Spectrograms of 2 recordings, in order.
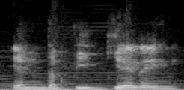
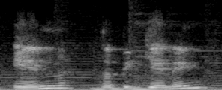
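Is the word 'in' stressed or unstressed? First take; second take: unstressed; stressed. First: The word 'in' is said without special stress. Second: The word 'in' is said with clear stress.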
